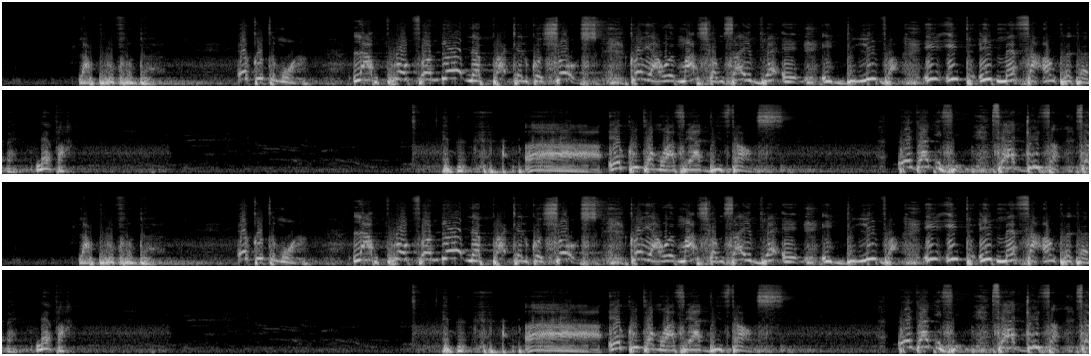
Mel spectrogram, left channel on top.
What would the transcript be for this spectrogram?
La profondeur. Écoute-moi. La profondeur n'est pas quelque chose que Yahweh marche comme ça, il vient et il délivre. Il met ça entre tes mains. Never. Écoute-moi, c'est à distance. Regarde ici, c'est à distance.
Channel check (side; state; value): both; identical; correlation 1.00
